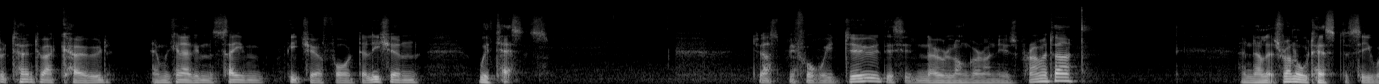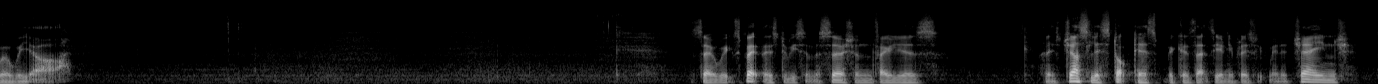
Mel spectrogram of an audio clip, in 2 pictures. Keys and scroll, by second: 9.6 alt+Return, 14.7 ctrl+alt+r, 20.1 super+4.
